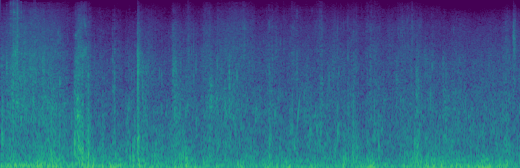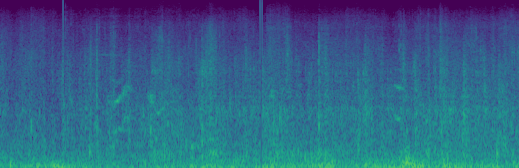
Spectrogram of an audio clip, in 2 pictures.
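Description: Wind buffeting the microphone aboard a sailboat under way, a steady rumbling rush, with scattered faint rustles and knocks from the sails and rigging.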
